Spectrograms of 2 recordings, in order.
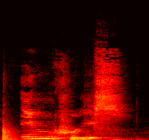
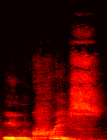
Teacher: moving the primary stress forward to the first syllable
